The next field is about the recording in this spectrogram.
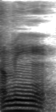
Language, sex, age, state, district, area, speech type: Assamese, male, 45-60, Assam, Udalguri, rural, spontaneous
